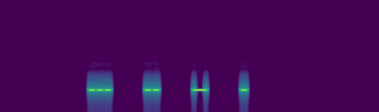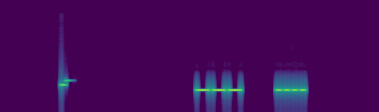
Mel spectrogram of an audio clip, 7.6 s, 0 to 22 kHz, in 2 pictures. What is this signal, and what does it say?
Morse code, heard as a keyed tone, about 30 wpm, spaced as for 17 wpm, 700 Hz. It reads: SITE OH
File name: Lesson 16f - Letter c - Words 30wpm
